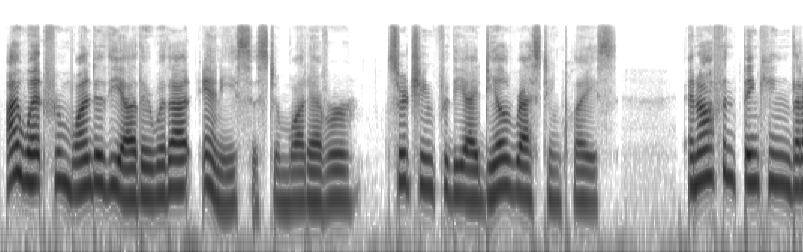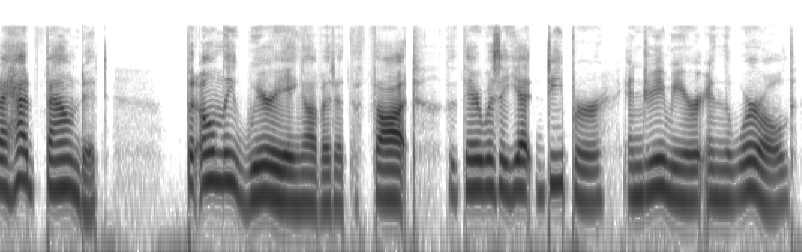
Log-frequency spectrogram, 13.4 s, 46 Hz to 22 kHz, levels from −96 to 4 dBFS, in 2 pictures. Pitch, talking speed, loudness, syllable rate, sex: 195 Hz, 195 wpm, -20 LUFS, 5.5 syllables/s, female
